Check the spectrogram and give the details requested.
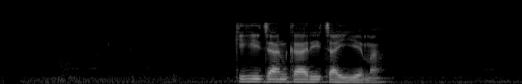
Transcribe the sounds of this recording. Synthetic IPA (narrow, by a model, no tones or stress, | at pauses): keɦid͡zankaɾit͡sajema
